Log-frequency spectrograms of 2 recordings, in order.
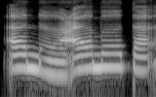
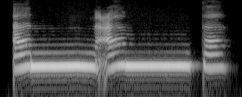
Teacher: Enggak boleh dipantul ya. Seharusnya dibacanya dengan anamta ya, sukun tanpa dipantul.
